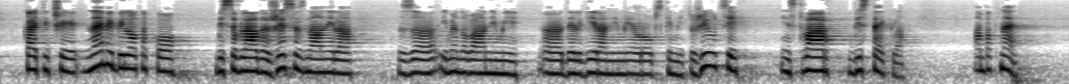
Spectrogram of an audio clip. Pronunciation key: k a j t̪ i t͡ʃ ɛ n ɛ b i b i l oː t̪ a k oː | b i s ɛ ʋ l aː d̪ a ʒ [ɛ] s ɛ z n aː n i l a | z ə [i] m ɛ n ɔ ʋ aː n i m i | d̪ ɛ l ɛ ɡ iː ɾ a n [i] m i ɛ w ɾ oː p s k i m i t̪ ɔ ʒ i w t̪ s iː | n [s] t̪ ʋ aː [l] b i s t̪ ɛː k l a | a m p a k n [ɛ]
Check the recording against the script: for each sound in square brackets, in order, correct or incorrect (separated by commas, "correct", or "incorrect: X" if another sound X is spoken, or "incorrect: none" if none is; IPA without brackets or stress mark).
incorrect: e, correct, correct, correct, incorrect: ɾ, correct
